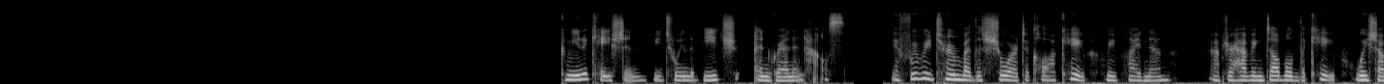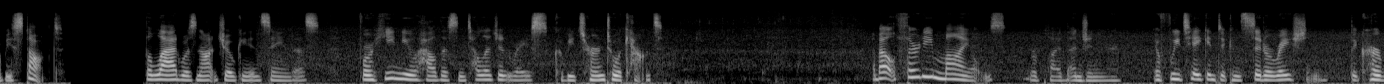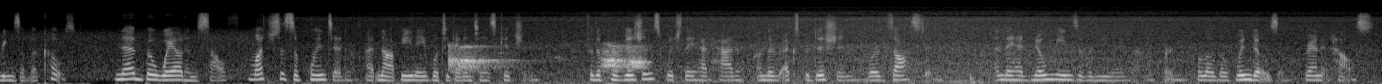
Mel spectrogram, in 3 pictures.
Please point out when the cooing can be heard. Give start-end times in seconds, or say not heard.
not heard.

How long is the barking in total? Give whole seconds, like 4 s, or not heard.
2 s.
